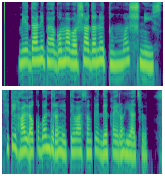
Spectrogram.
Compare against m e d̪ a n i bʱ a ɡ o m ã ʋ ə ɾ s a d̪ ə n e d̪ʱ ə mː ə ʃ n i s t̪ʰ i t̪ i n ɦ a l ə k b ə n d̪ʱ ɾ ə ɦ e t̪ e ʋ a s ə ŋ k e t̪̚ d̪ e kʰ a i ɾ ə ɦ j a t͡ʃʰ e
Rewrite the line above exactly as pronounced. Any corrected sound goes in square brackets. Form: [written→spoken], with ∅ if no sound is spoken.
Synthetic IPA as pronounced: m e d̪ a n i bʱ a ɡ o m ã ʋ ə ɾ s a d̪ ə n e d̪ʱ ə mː ə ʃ n i s t̪ʰ i t̪ i [n→∅] ɦ a l ə k b ə n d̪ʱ ɾ ə ɦ e t̪ e ʋ a s ə ŋ k e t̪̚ d̪ e kʰ a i ɾ ə ɦ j a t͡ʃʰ e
